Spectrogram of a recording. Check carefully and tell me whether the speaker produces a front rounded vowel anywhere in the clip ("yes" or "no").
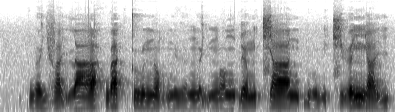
no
